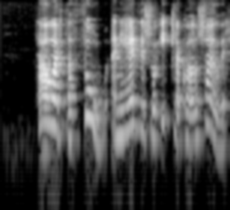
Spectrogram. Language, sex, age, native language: Icelandic, female, 30-39, Icelandic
